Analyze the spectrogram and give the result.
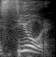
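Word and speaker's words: sure: टी वाई ड्यू टी एस यू आर ई स्योर यहां पे इ साइलेंट रहेगा क्योंकि ई से पहले यू आया है ड्यूरेबल यहां पे भी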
